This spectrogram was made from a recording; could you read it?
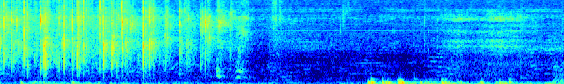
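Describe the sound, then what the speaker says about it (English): Audience applause at an American Dorper Sheep Breeders' Society show: about three seconds of moderate clapping from a crowd, which fades into quiet and is followed by a few low thumps and knocks. "let's give these guys a round of applause as well"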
